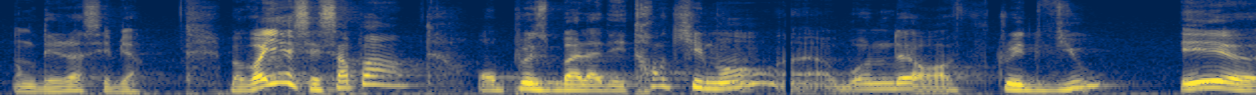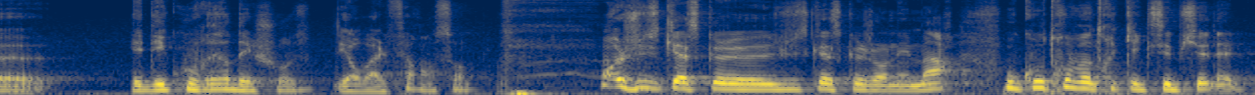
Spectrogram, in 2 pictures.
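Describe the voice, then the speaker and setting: A man's voice: mid-range voice, very animated, normal speed, creaky, a little mellow, husky. A young man giving chatty, laughing commentary while browsing a website, thinking aloud with lots of fillers. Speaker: YouTuber exploring a website. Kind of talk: casual screen-share commentary.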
